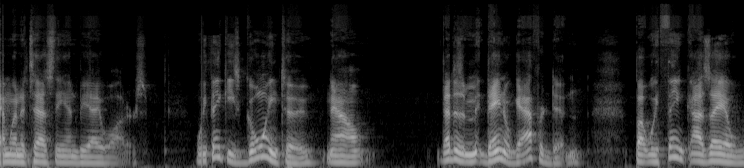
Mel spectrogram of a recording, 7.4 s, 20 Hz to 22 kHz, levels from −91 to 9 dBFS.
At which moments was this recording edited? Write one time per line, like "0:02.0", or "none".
none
